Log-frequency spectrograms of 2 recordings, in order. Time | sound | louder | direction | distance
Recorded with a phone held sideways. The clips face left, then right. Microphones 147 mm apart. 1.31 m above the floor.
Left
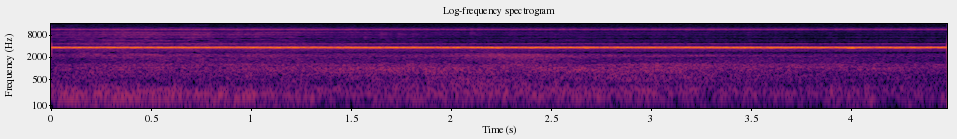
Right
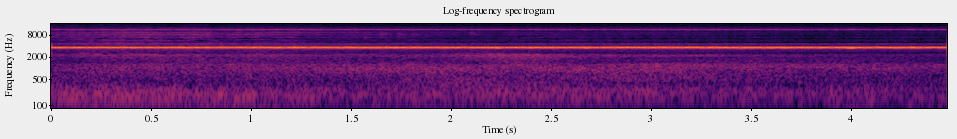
0.0 | an insect | right 2 dB | 5° left (ahead or behind) | 1.4 m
